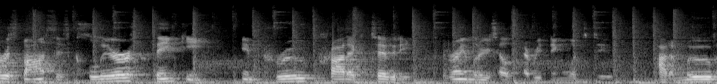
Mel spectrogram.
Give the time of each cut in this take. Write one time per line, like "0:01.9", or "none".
0:04.4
